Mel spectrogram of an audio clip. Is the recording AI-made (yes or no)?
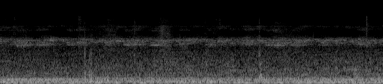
no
